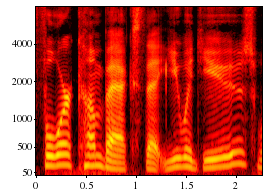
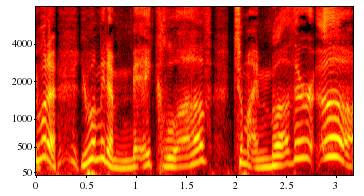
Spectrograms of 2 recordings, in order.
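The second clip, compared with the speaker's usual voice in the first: high, puzzled, bewildered bully voice; 5 semitones higher than usual. Acting out how the butt face answers: imitating a confused bully.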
